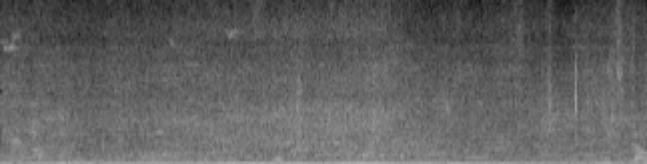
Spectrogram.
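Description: Busy street noise: people talking all around and a motor vehicle's engine running, its low hum rising in pitch about two seconds in as it pulls away.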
